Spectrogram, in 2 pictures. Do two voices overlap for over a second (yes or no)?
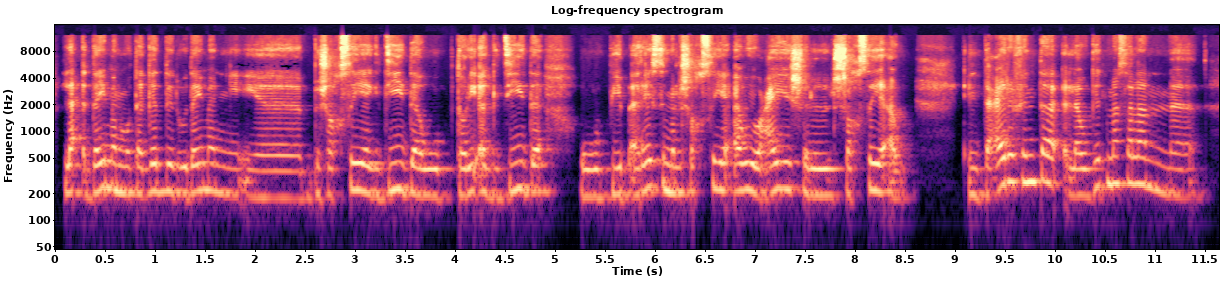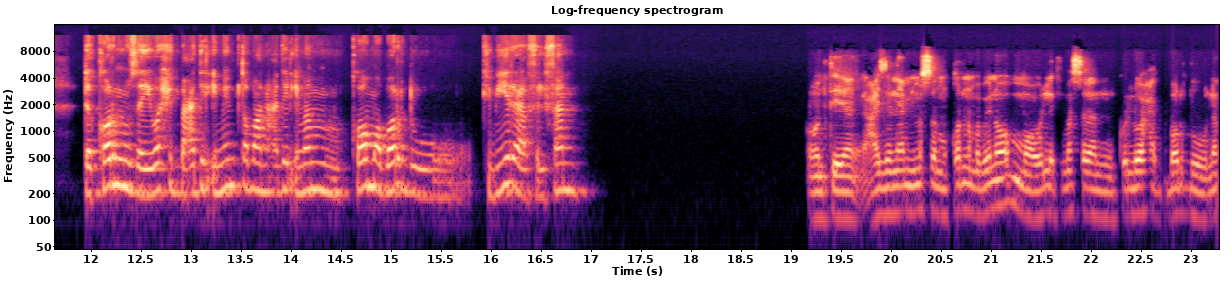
no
